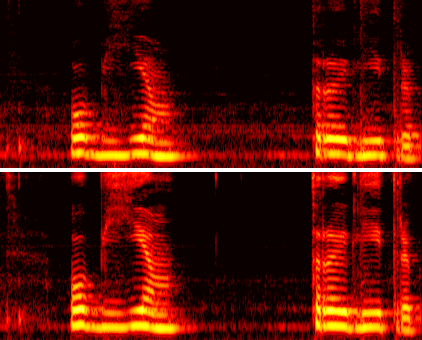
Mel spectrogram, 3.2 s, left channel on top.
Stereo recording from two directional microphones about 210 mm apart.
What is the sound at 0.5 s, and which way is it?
Speech, 50° right (ahead or behind).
